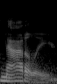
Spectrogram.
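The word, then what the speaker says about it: Nathalie: She's played by, her name's pronounced Natalie, right? I think so. Natalie. Because there's an H in it, but I think it is Right, I think it's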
